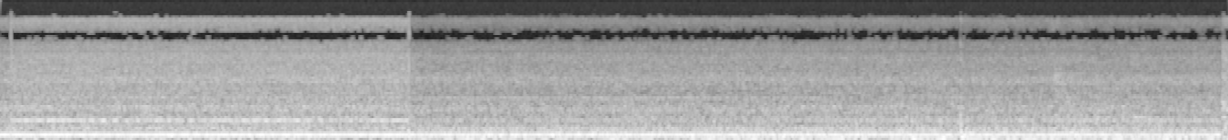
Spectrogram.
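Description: Steady low mechanical hum of indoor room tone, with a fainter higher tone that stops about four seconds in.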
